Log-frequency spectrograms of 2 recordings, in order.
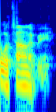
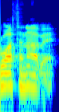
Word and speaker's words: Watanabe: you say that surname I always hear like Ken Watanabe the actor's voice name pronounced that way Watanabe so I'm just gonna go with that okay he is an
